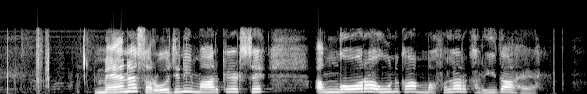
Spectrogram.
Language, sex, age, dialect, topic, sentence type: Hindi, male, 18-24, Kanauji Braj Bhasha, agriculture, statement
